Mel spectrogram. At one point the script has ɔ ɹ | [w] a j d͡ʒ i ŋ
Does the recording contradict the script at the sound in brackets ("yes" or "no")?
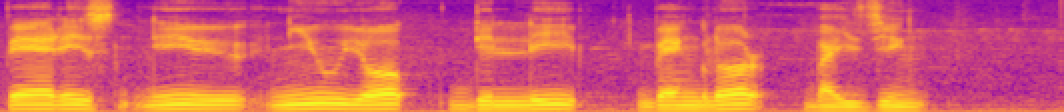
yes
